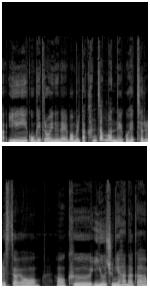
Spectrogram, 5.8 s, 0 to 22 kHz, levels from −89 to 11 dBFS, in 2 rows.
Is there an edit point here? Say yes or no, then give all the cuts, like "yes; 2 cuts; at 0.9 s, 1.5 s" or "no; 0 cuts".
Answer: yes; 1 cut; at 3.8 s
